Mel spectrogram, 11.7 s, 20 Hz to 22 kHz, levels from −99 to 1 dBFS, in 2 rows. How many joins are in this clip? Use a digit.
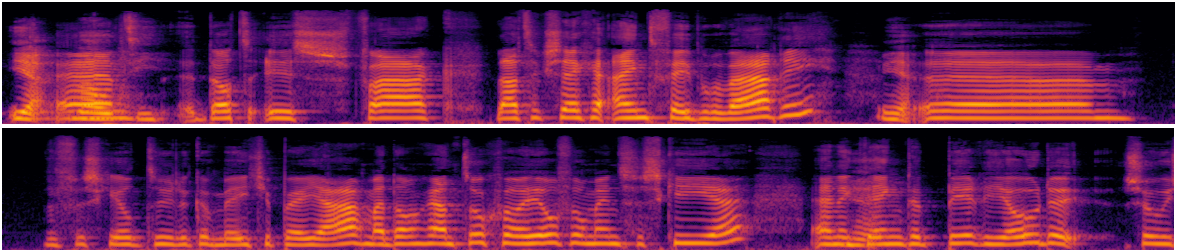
1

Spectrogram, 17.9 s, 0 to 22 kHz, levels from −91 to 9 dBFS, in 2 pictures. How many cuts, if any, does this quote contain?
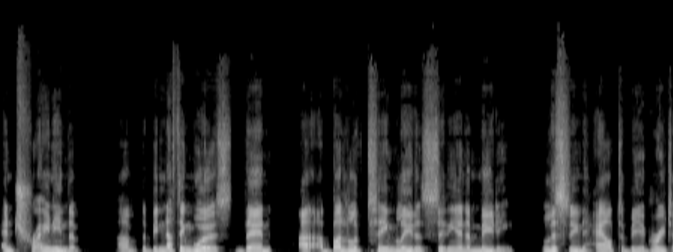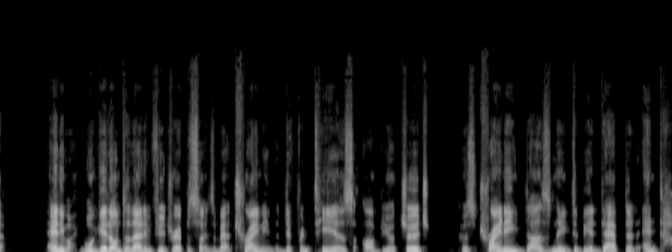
1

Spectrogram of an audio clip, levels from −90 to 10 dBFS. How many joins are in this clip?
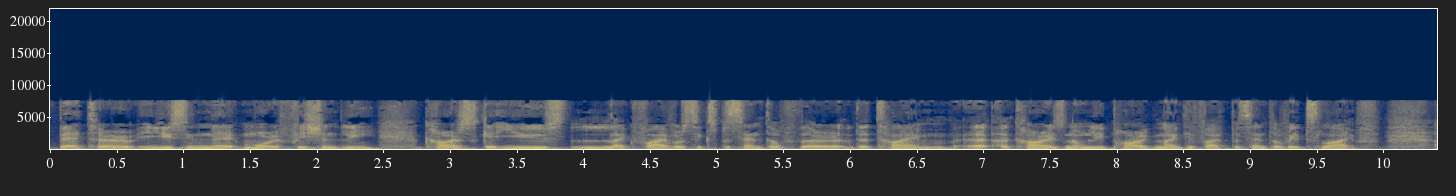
0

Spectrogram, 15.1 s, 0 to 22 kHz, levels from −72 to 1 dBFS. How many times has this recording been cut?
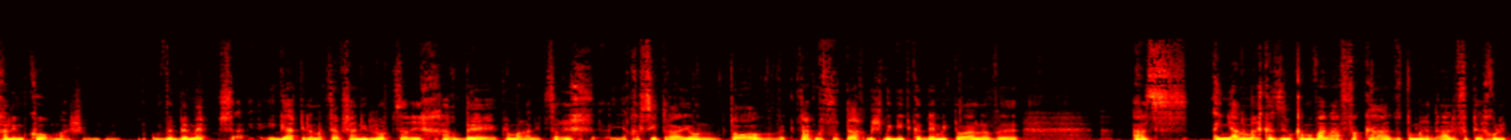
1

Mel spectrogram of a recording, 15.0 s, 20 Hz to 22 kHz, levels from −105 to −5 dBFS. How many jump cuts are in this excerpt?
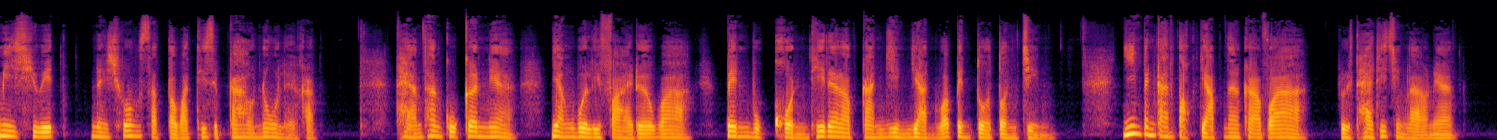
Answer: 0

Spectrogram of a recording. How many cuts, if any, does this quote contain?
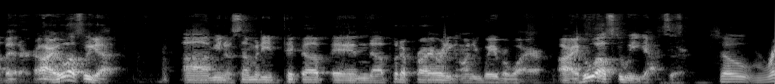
1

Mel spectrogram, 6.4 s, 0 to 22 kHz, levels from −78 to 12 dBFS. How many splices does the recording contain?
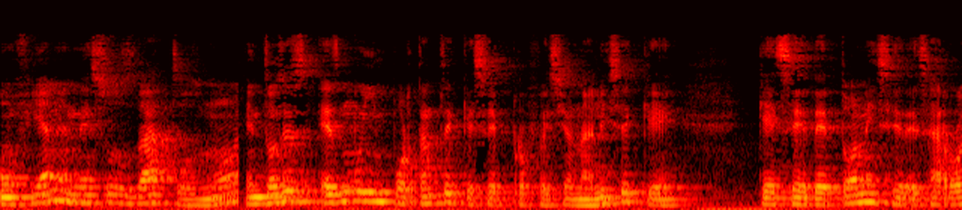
1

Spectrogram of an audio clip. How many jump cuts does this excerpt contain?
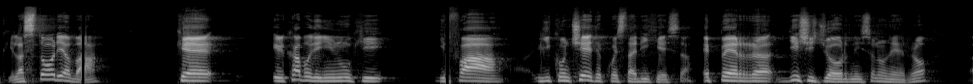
1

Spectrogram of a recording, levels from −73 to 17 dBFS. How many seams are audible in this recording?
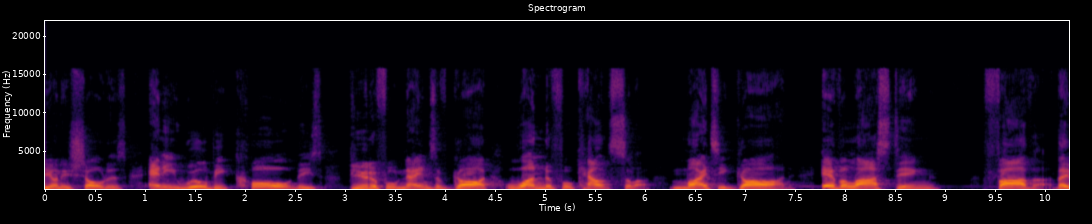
0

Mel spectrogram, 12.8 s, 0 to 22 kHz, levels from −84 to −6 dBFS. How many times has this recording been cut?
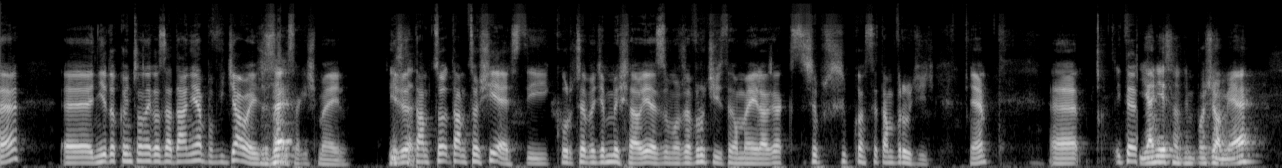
2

